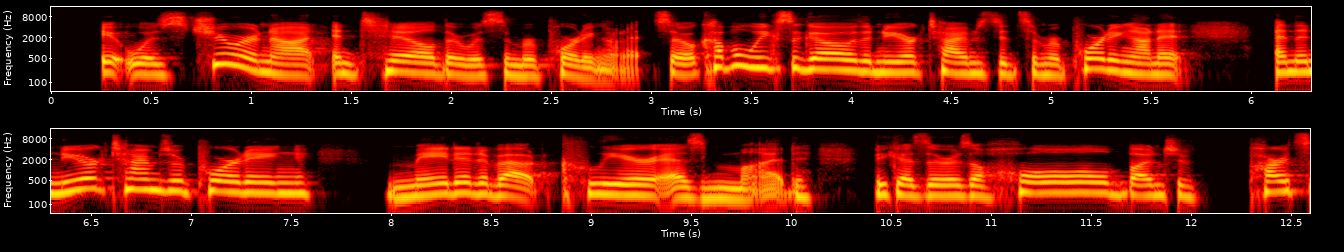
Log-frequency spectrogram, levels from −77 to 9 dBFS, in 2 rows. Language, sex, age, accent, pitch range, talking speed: English, female, 30-49, American, 165-210 Hz, 220 wpm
